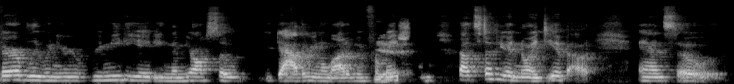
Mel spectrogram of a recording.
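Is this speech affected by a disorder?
No.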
